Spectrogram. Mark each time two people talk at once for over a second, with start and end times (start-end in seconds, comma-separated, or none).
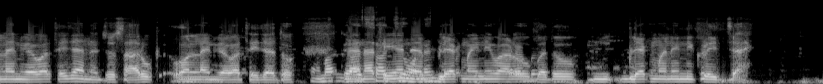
3.4-5.4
